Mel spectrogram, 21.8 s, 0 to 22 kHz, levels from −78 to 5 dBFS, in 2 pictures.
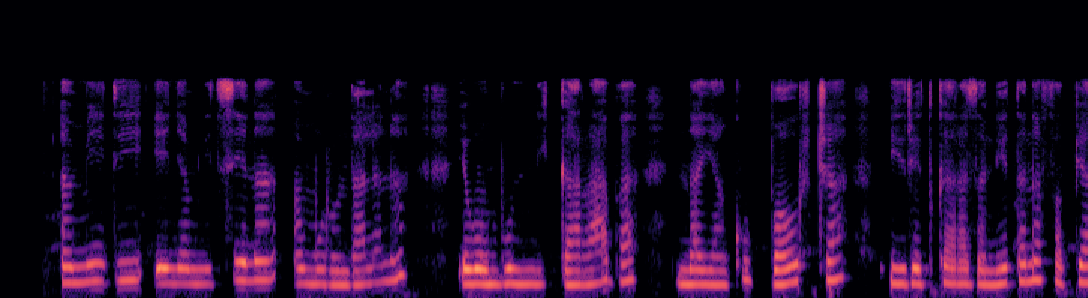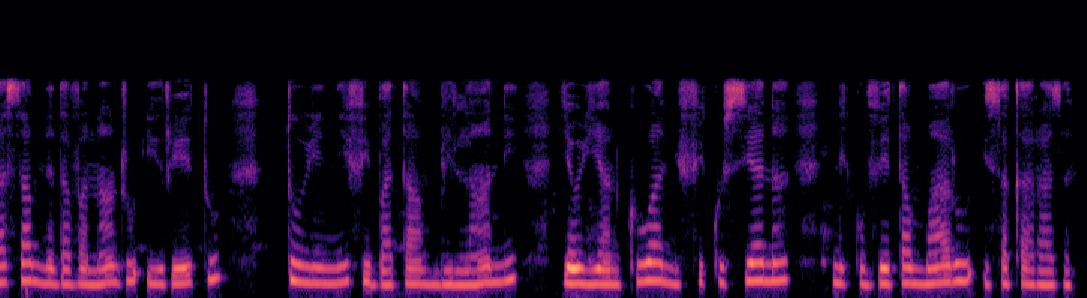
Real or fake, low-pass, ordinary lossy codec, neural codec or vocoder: real; 7.2 kHz; Opus, 64 kbps; none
